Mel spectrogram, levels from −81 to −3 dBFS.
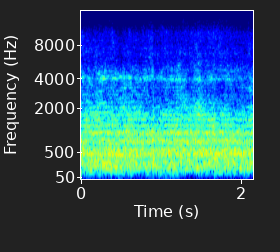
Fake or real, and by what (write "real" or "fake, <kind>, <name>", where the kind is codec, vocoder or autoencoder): real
